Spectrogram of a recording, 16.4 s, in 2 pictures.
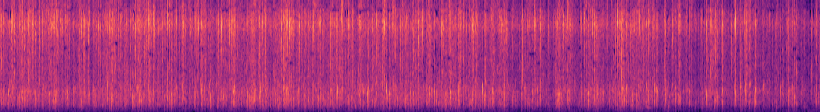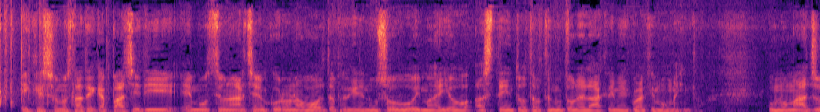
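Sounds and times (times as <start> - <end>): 
audience applause at a tribute to an author and teacher: 0.0 - 8.8
speech: 8.4 - 15.3, 16.2 - 16.3.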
